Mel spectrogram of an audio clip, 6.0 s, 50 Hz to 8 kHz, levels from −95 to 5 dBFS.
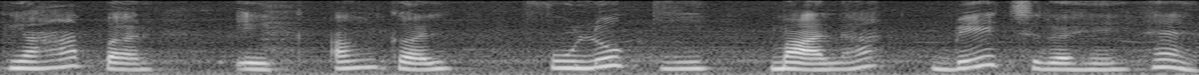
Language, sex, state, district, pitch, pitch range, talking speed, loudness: Hindi, female, Madhya Pradesh, Dhar, 225 Hz, 210-255 Hz, 100 wpm, -18 LUFS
